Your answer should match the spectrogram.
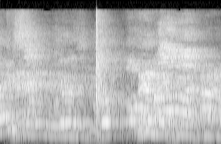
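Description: Excited voices shouting and exclaiming, with one sharp smack about a second in.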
